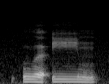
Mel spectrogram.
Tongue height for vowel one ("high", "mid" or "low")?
high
